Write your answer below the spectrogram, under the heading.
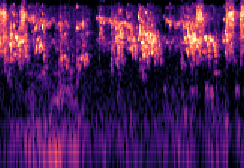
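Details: Breeding pair of budgerigars chirping: dense, scratchy high chatter and squawky warbles in near-continuous bursts, with a brief pause around the middle.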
